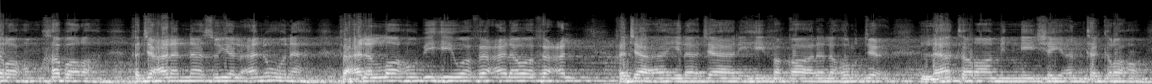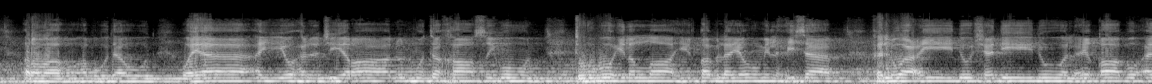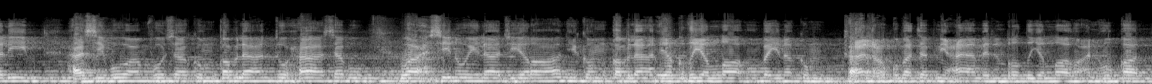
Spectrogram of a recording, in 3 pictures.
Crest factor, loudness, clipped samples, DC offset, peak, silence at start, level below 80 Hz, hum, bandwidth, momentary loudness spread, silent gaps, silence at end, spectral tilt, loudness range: 8 dB; -9 LUFS; 2%; under 0.1%; 0 dBFS; 0 s; -38 dBFS; none; 9.8 kHz; 4 LU; none; 0 s; -7 dB/octave; 1 LU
